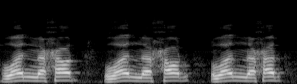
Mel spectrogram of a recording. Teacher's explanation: تو ہا کی آواز حلق کے درمیان والے حصے سے نکلتی ہے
